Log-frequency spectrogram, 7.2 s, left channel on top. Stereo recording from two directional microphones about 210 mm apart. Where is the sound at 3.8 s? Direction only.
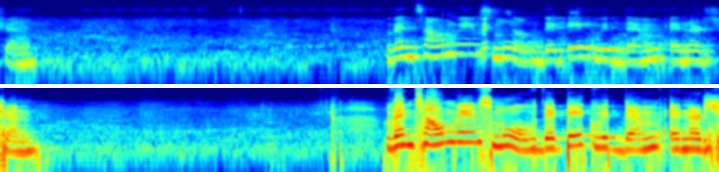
45° right (ahead or behind).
